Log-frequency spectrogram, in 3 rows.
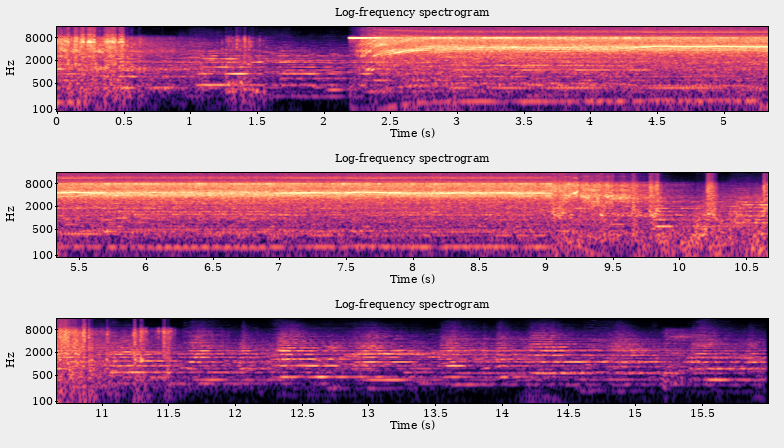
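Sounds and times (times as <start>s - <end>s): drone propellers whining: 0.0s - 12.0s.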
